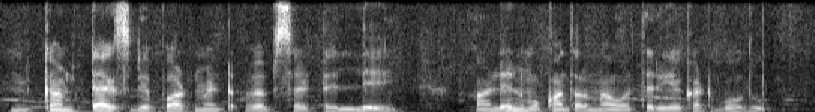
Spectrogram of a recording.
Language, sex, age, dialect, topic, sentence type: Kannada, male, 18-24, Mysore Kannada, banking, statement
